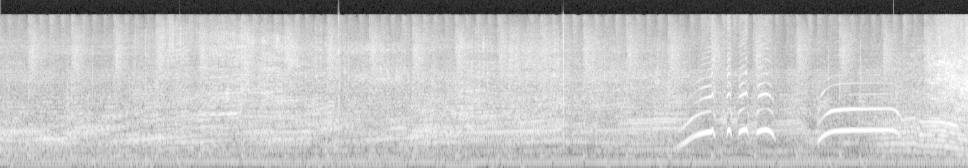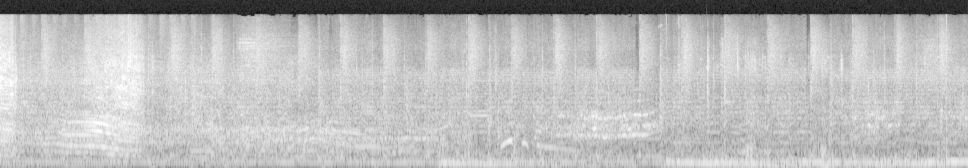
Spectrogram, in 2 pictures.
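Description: Ducati racing motorcycles whine and rev past during a track day, rising and falling in pitch as bikes pass, with a constant loud mechanical drone throughout.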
